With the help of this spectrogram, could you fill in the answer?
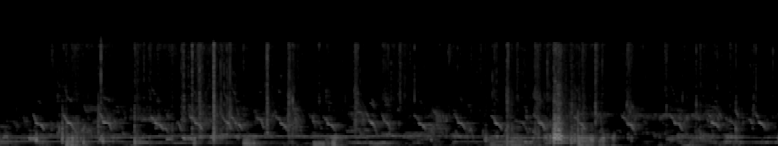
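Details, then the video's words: Backyard chickens eating food: soft, scattered clucks and short calls over quick pecking clicks, with a steady faint tonal hum underneath and a louder burst of clucking just before the seventh second. "Backyard Chicken home Chicken malayo asmr nice but nonuse sound eating food"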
